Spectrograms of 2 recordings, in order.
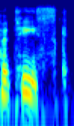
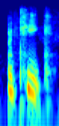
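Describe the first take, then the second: First: The word has an s sound before the k. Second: The word has no s sound before the k. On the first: The speaker calls it wrong. "I don't think I'm saying that right" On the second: The speaker calls it right. "I keep thinking there should be an S in there"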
